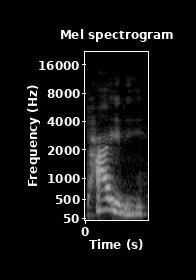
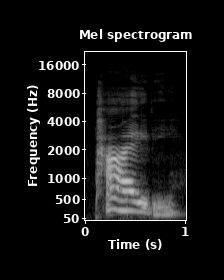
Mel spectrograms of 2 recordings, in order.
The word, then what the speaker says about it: Peidi: That's why I call myself Petey. Or I hope I'm saying that right. Am I saying it right? Oh, it rhymes with Heidi, so it's Piety. Okay. Piety.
